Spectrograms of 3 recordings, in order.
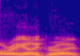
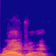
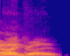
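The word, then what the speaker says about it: RaiDrive: Oh, RAI Drive. I've used that. Oh, is that how you pronounce it? I always pronounce it RIDRIVE. RAI? RAI Drive.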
